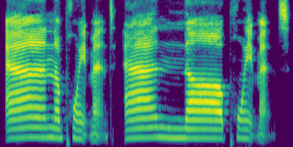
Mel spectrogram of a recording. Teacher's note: you're using that n to also connect onto the word appointment and you're doing that because it Smooths out pronunciation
